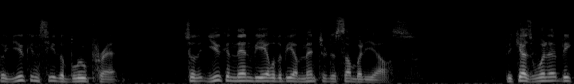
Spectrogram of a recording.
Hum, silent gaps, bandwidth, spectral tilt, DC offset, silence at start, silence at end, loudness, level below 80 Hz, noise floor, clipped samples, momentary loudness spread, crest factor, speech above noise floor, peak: none; none; 14 kHz; -6.5 dB/octave; under 0.1%; 0 s; 0.05 s; -39 LUFS; -76 dBFS; -69 dBFS; under 0.1%; 16 LU; 20 dB; 31 dB; -18 dBFS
